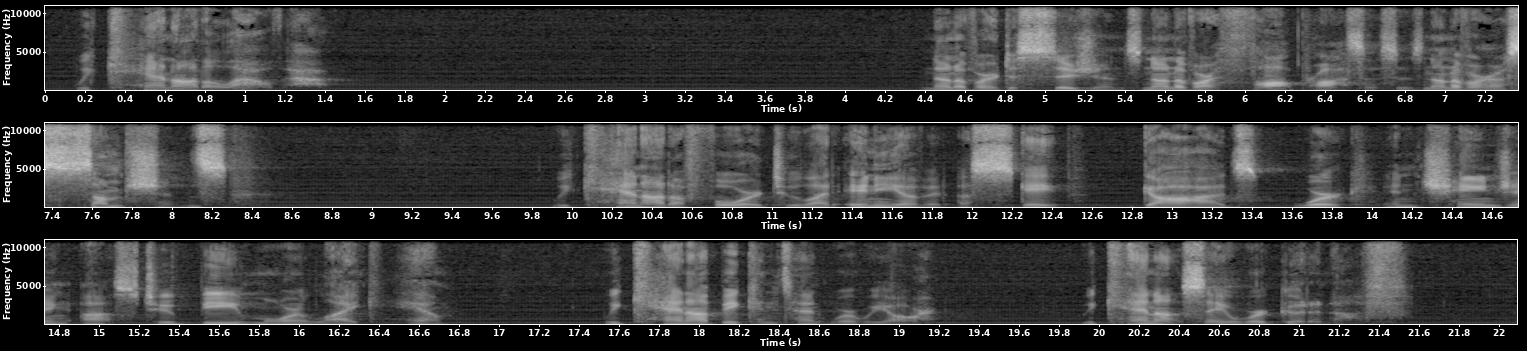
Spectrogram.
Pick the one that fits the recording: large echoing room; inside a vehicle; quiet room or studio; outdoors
large echoing room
